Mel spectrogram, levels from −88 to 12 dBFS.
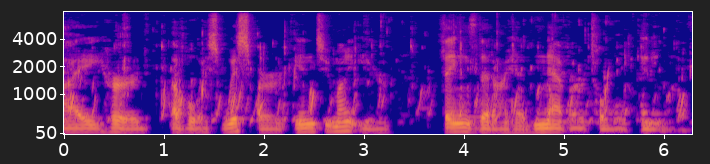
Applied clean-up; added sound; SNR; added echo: classical method Wiener filter.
